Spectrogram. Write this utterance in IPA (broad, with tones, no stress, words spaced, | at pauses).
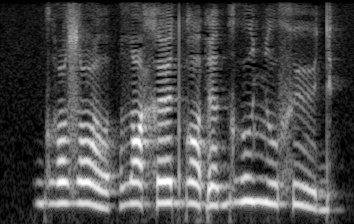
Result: ɡʱo˥zˤo˥˩ | ðˤə˥˩xœː˥dɡɔ˥˩ ɗə˥ ɡʱu˥ ʎu˥xʉ˥˩d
